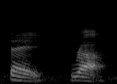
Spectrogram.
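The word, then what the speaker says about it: Feyre: Faye. Ra.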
